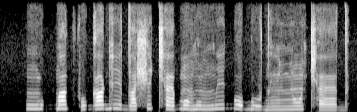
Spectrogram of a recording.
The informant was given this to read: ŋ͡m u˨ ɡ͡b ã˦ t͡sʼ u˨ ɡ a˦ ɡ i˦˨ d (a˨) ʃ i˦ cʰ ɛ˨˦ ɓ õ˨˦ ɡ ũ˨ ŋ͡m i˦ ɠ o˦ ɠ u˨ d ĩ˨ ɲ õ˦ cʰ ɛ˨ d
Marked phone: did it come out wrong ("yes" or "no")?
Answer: no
